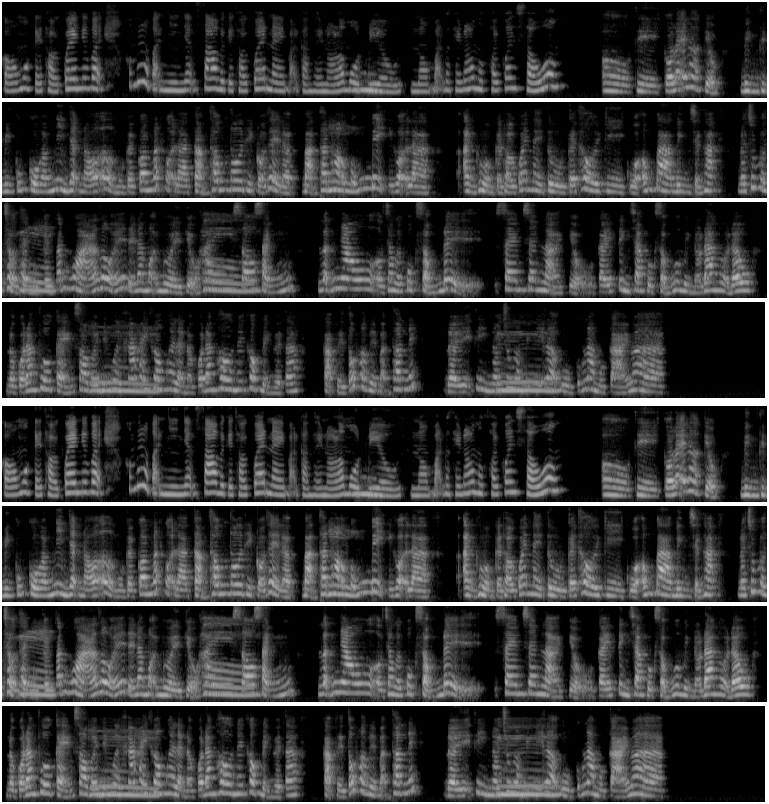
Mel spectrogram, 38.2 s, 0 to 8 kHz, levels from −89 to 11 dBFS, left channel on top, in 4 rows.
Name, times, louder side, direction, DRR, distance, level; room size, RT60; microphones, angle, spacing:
voice 1, 0.0-7.0 13.6-14.0 19.3-19.8 21.6-22.4 29.8-30.7 34.9-35.7, right 3 dB, 45° right, 0.5 m, -32 dB
voice 2, 4.4-4.8 7.5-9.0 9.2-14.9 15.3-22.8 23.1-25.1 25.4-32.4 32.7-33.9 34.2-36.9, right 3 dB, 65° right, 0.9 m, -29 dB
3.0 x 2.8 x 2.4 m
head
